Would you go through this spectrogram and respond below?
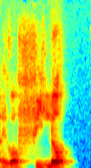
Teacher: una épsilon que choca con una o, predomina el sonido o y queda la lo, la lo.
